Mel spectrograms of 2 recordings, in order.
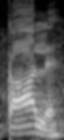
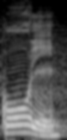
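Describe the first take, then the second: First: The vowel sounds like 'ah'. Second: The vowel sounds like 'oh'. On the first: The speaker calls it wrong. "काल नहीं" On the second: The speaker calls it right. "कोल तो यहाँ sound आ रही है ओ"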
